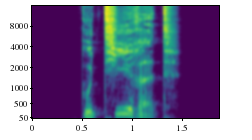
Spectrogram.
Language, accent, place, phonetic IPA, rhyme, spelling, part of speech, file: German, Germany, Berlin, [ɡuˈtiːʁət], -iːʁət, goutieret, verb, De-goutieret.ogg
- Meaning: second-person plural subjunctive I of goutieren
